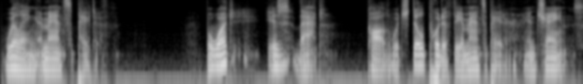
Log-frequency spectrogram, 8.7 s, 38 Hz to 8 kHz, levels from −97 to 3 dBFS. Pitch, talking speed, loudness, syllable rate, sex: 105 Hz, 95 wpm, -23 LUFS, 4.3 syllables/s, male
